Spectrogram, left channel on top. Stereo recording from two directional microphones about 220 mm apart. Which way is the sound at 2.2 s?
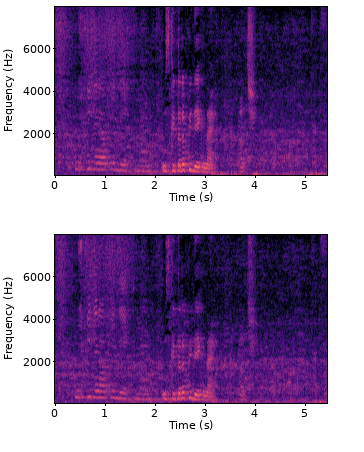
30° left (ahead or behind).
